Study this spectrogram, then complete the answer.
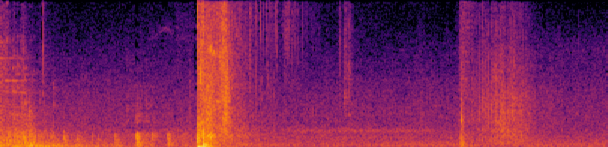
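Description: A crossbow fires a bolt with a sharp snap.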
